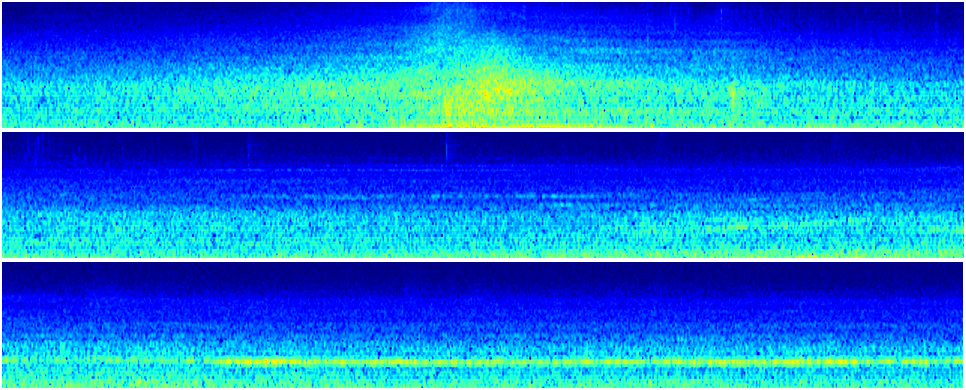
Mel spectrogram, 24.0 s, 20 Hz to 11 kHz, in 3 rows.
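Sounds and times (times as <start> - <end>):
street background noise: 0.0 - 24.0
vehicle passing by: 1.9 - 7.7.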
